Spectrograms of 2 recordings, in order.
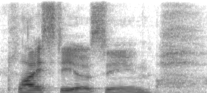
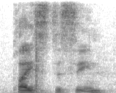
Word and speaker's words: Pleistocene: wrote down the pronunciation it's the pleistio scene so close oh pleistocene second mispronunciation of the night um but oh boy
